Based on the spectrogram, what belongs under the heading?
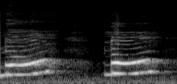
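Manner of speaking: very high, loud, drawn-out squawks; mock her with piercing repeated refusals; exaggerated shrieky imitation; mimicking coworker. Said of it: "that's dead ass how she used to talk".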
